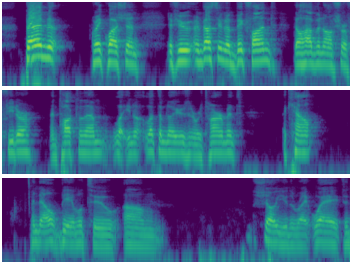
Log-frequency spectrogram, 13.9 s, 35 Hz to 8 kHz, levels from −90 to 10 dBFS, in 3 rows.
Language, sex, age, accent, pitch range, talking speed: English, male, 30-49, American, 120-155 Hz, 180 wpm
